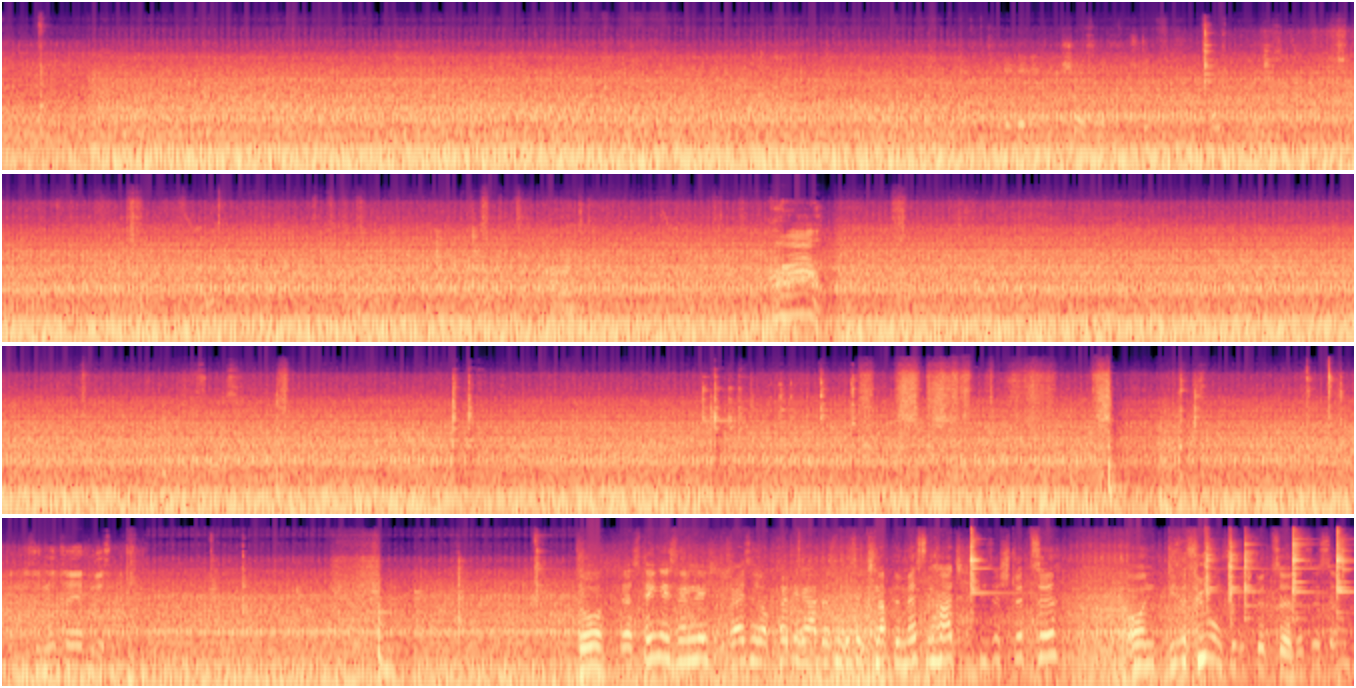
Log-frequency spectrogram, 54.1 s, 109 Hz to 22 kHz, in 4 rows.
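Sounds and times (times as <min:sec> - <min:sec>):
tractor engine idling: 0:00.0 - 0:54.0
wrench clanking on steel stand: 0:34.0 - 0:35.6, 0:50.2 - 0:50.8, 0:52.5 - 0:54.0.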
